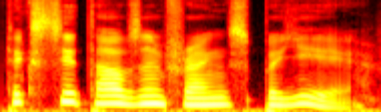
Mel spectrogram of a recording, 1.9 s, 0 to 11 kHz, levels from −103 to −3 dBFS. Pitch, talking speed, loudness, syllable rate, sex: 160 Hz, 155 wpm, -15 LUFS, 3.9 syllables/s, male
